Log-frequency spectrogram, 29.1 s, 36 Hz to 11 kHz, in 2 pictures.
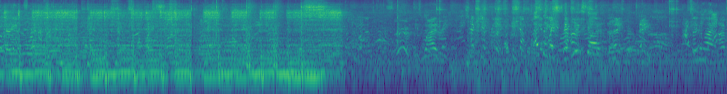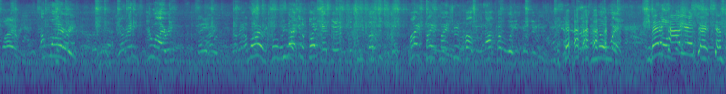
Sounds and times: Music: 0:00.0 - 0:07.1, 0:08.5 - 0:12.2.

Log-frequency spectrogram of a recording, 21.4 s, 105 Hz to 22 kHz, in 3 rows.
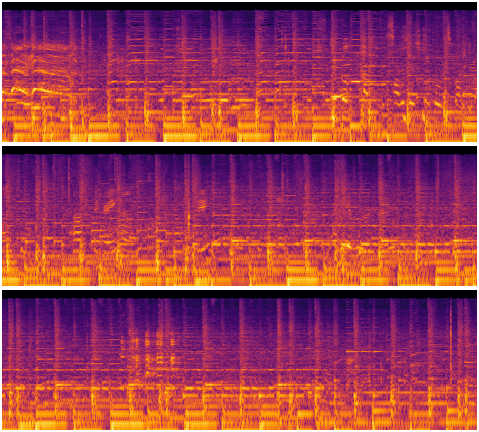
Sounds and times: Music: 0:00.0 - 0:21.3
Speech: 0:05.0 - 0:09.2, 0:10.0 - 0:10.4, 0:12.1 - 0:13.2.

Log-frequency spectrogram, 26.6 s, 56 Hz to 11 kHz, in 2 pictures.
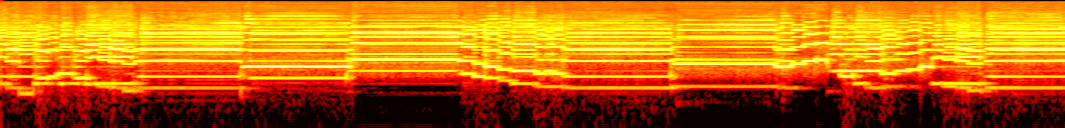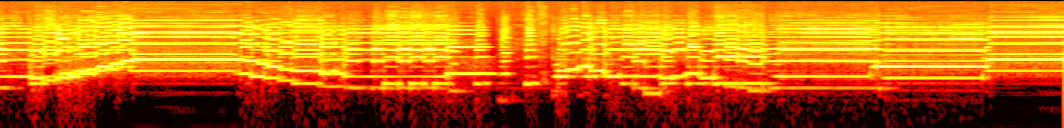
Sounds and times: Clarinet: 0:00.0 - 0:26.6.

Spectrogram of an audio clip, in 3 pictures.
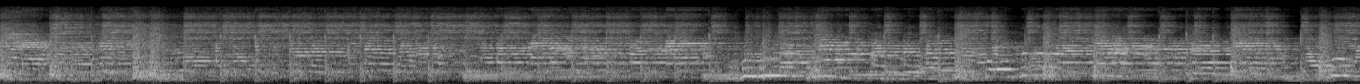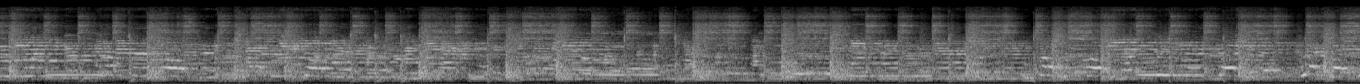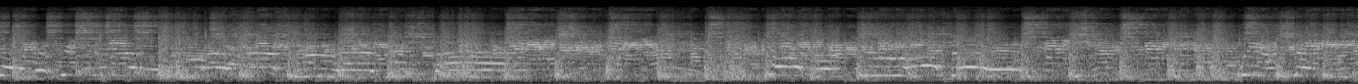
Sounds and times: Music: 0:00.0 - 0:40.7.

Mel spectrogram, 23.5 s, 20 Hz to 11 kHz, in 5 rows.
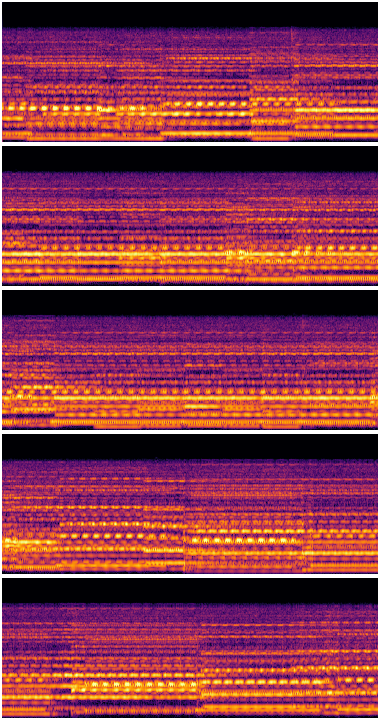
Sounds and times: Hammond organ: 0:00.0 - 0:23.5.

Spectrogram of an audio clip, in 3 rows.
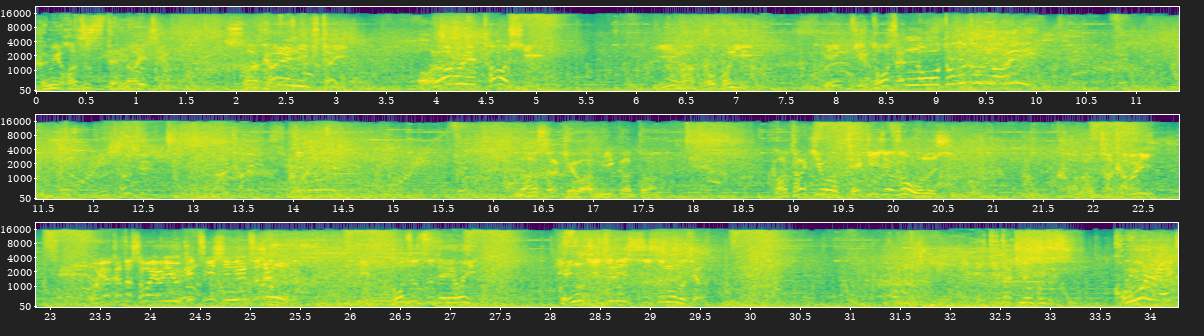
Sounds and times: Speech: 0:00.0 - 0:03.2, 0:03.8 - 0:05.1, 0:06.2 - 0:07.3, 0:07.9 - 0:10.0, 0:16.2 - 0:17.7, 0:18.8 - 0:20.6, 0:23.4 - 0:27.3, 0:28.1 - 0:29.6, 0:32.3 - 0:34.2
Music: 0:00.0 - 0:34.2.

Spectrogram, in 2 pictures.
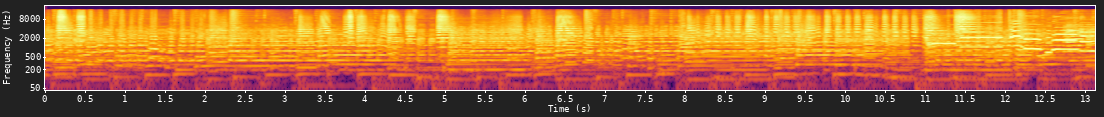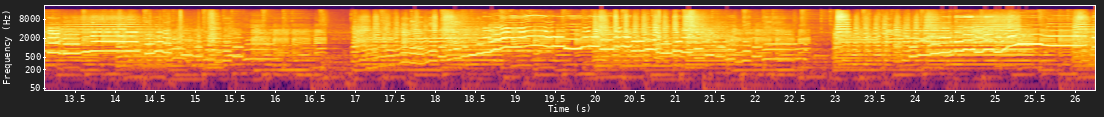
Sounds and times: Clarinet: 0:00.0 - 0:26.2.

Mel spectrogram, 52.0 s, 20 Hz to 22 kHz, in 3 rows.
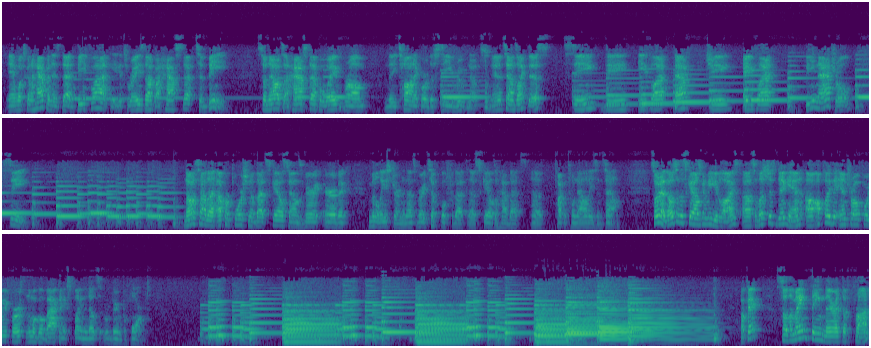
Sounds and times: Piano: 0:01.3 - 0:04.8, 0:05.4 - 0:07.3, 0:08.7 - 0:09.9, 0:11.4 - 0:21.1, 0:38.6 - 0:49.2
Classical music: 0:01.4 - 0:02.5, 0:05.9 - 0:07.2, 0:08.8 - 0:09.8, 0:11.5 - 0:21.0, 0:38.6 - 0:49.1.

